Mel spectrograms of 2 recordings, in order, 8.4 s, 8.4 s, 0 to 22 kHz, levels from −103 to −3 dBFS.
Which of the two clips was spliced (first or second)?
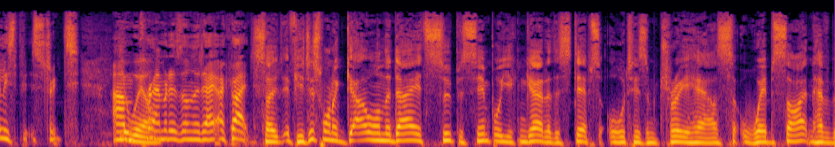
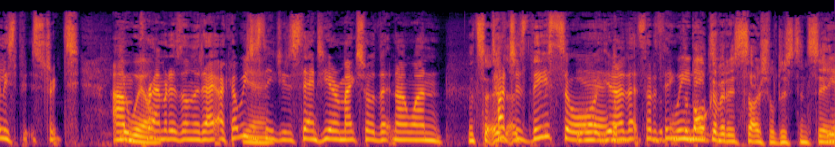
first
